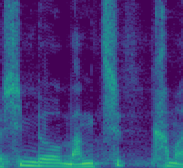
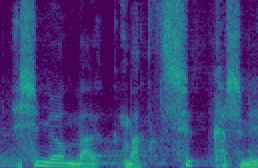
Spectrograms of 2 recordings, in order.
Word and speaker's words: 신묘막측: 발음 잘해야 돼요. 신묘망측하면 안 돼요. 신묘막측하심이라.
